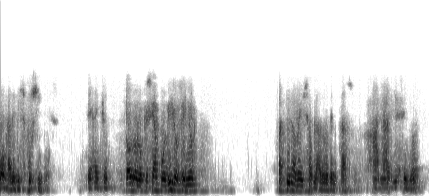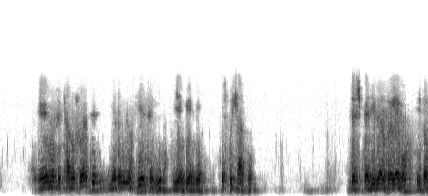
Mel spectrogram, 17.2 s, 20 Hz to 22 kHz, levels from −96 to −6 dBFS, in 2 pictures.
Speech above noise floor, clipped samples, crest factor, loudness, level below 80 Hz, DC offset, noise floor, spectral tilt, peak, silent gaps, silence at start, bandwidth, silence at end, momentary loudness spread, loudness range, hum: 53 dB; under 0.1%; 14 dB; -16 LUFS; -74 dBFS; under 0.1%; -68 dBFS; -7.5 dB/octave; -4 dBFS; none; 0 s; 4.3 kHz; 0 s; 12 LU; 5 LU; none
